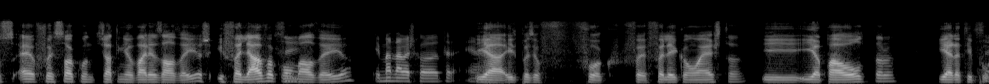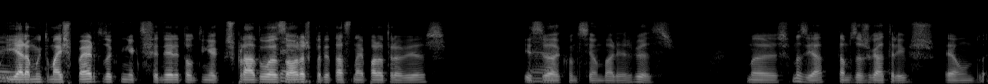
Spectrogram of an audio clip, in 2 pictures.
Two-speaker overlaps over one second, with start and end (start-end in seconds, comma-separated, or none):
none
